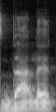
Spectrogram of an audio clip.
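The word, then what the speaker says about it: דלת: don't have a desh pronounce dallet with a d sound and pronounce giml with a g sound with or without the desh.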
